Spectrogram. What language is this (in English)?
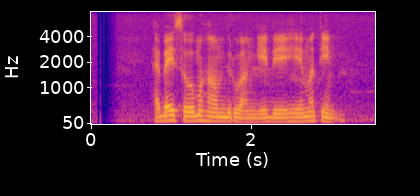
Sinhala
